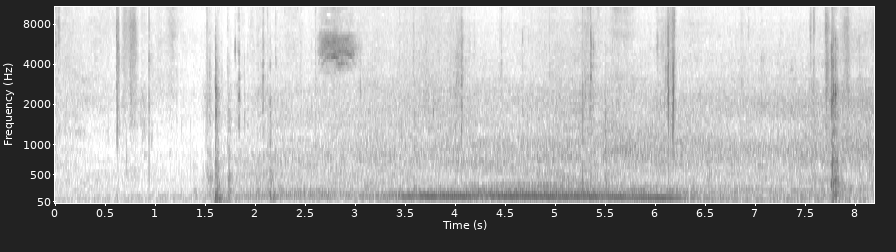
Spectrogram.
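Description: A sharp latch click about a second and a half in, then a low, steady vehicle engine hum that swells louder for a few seconds and eases back, with another click near the end.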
